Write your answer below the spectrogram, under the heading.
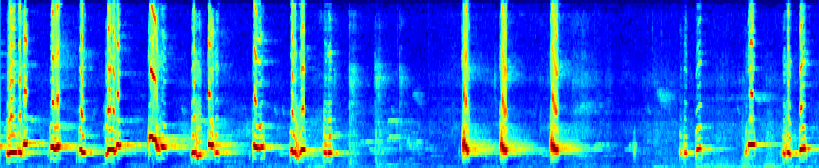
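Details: Trucukan, or sooty-headed bulbul, delivering a long excited ropel song to provoke other bulbuls: rapid rich whistles, a brief gap, three loud emphatic notes, then more whistles over a low rumbling background.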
